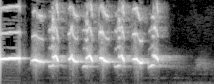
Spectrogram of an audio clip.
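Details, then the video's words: Kacer (oriental magpie-robin) masteran song: an opening pure whistle followed by about eight evenly spaced chirpy, slurred notes in a fast rhythmic series, then silence. "Masteran Suara Kacer"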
